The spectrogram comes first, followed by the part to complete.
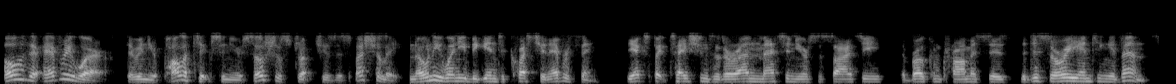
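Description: A man playing a calm otherworldly being in a radio drama interview, explaining humanity to humans in a measured, knowing, didactic way. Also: medium pitch, phone-quality sound, close to an everyday voice.

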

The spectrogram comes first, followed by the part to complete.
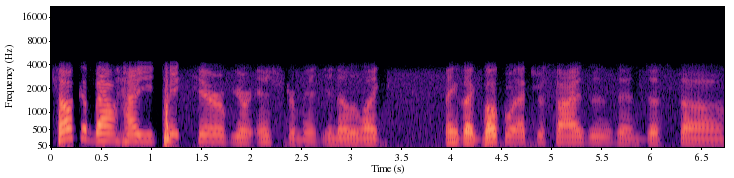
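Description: A male host speaks in a fairly high voice through a thin, phone-like channel. He chats casually as he sets up questions for his guest. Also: moderate pace. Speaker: show host. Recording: narrow phone-like sound.

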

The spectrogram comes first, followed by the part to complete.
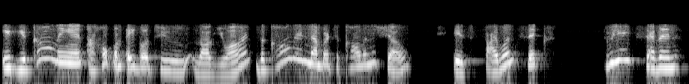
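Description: A hoarse woman hosts her own call-in radio show, talking through a reflective solo monologue. Her fairly high voice is husky and gravelly with fry. The sound is narrow and lo-fi, like it is coming over a phone line. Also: big pitch swings, measured pace. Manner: reflective, conversational, invites callers. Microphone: iPad.

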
